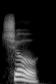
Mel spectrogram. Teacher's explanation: तालव्य म्हणजे टाळूला जीभ लावून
